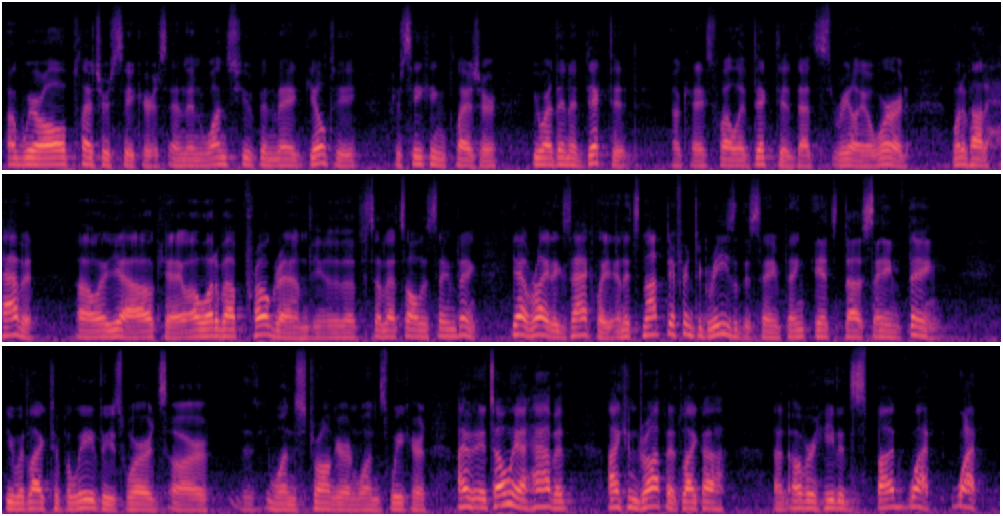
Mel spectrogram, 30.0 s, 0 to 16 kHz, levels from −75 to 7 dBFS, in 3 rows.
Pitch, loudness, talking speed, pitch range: 135 Hz, -24 LUFS, 195 wpm, 120-150 Hz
